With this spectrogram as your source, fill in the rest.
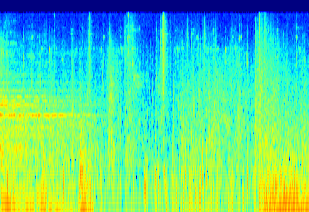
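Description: Heavy footsteps thud on hard ground.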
